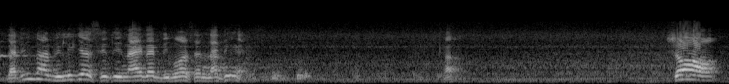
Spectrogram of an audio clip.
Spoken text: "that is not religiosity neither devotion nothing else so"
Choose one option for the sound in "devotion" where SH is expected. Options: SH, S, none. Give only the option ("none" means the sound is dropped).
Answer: S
